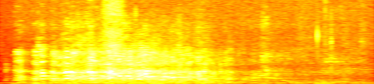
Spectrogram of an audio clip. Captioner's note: audience laughing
